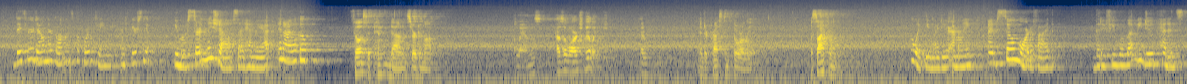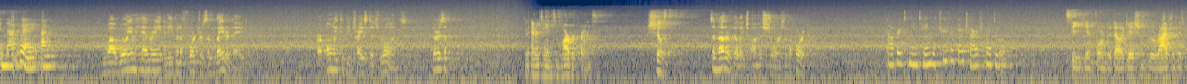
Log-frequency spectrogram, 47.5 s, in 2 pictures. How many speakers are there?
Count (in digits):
4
